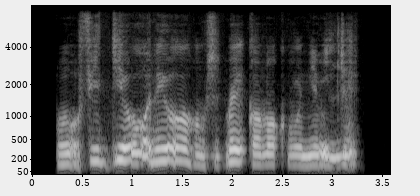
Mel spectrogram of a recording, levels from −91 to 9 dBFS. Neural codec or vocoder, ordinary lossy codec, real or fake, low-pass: codec, 16 kHz, 1 kbps, FunCodec, trained on Chinese and English, 50 frames a second; none; fake; 7.2 kHz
